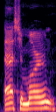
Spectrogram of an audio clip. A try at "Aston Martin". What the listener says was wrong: Aston. Aston Martin. You said Ashton.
